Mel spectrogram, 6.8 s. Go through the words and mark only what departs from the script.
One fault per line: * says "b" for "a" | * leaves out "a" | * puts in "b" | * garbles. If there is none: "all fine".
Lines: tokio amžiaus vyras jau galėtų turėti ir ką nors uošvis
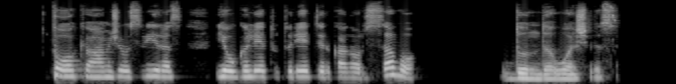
* puts in "savo dunda"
